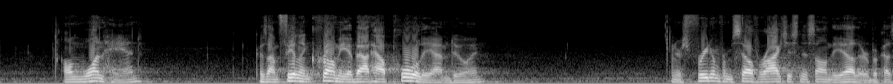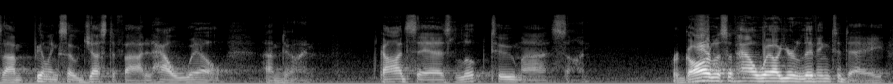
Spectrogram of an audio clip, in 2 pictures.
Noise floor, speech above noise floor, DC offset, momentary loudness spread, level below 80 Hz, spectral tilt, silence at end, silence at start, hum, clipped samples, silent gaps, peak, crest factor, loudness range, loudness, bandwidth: -44 dBFS; 31 dB; 3%; 18 LU; -50 dBFS; -7 dB/octave; 0.1 s; 0.55 s; none; under 0.1%; none; 0 dBFS; 16 dB; 11 LU; -14 LUFS; 11 kHz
